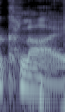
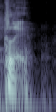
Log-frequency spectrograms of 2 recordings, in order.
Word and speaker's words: Klei: or Clyde? It's Klei. Klei. Rhymes with play.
